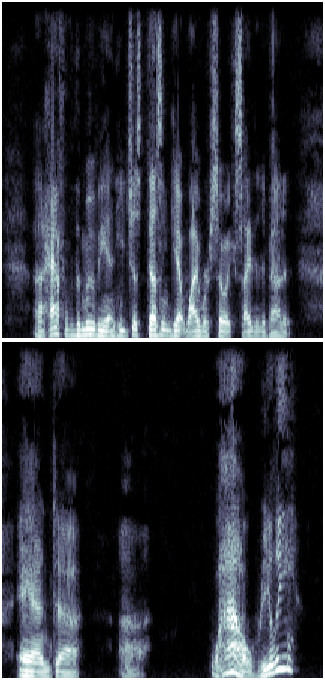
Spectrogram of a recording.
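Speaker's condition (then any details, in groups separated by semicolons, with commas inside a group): Cleft lip and palate; nose still slightly crooked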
